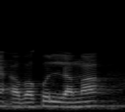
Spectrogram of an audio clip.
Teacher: اچھا، أَوَكُلَّمَا عَاهَدُوا، یہاں پر دیکھیں أَوَكُلَّمَا الف سے پہلے زبر آیا ہے، اس وجہ سے میں ما کو ایک الف کے برابر کھینچ رہا ہوں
